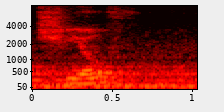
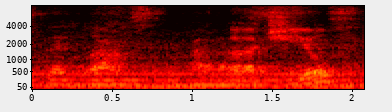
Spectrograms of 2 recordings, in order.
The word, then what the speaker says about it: Chielth: And the first one, what's the last Chielth, it's say the last sound? Ilth.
